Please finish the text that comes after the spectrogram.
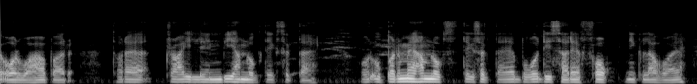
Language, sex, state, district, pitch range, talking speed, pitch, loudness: Hindi, male, Meghalaya, West Garo Hills, 110-120 Hz, 225 wpm, 115 Hz, -20 LUFS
